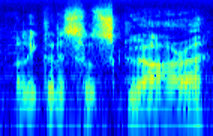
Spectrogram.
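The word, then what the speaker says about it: Ole Gunnar Solskjær: name and he said well if you want to do the Norwegian it's Ole Gun Solskuara something like that.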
